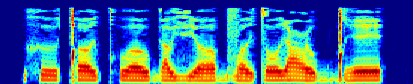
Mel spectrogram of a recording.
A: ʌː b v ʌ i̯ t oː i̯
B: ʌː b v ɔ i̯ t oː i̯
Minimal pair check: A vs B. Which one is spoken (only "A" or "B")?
A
